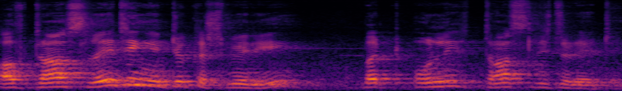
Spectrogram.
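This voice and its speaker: Amid audible room echo, a man with an Indian accent talks at a fairly quick pace in a high pitch. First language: Maithili. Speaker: professor. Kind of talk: lecture. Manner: halting.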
